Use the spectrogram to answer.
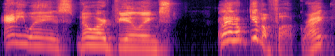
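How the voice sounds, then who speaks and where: A man's voice: high-pitched, very animated, normal speed, sharp tone. A man streaming a heated, profanity-laced rant about a panel debate, talking indignantly and defensively. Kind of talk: heated ranting monologue.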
